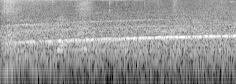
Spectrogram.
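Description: A siren in the street: one long tone rising slowly and steadily in pitch, over a background of city street noise.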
